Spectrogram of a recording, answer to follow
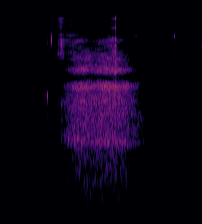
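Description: Near silence with one faint breath drawn in by the speaker, starting about half a second in and lasting under a second.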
